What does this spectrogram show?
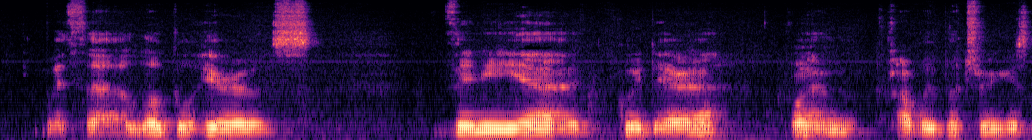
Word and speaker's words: Guidera: on 20th and P, with local heroes Vinny Guidera. Well, I'm probably butchering his name. Sorry. Is that how you say it? Yeah. You should know Gadara.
